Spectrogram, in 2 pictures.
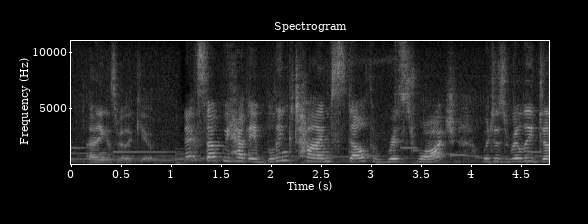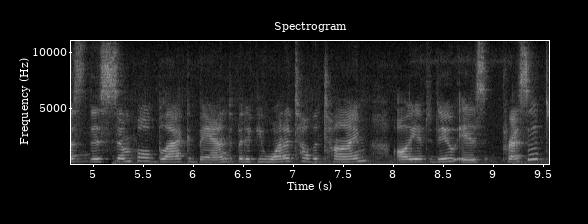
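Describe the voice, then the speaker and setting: Against music in the background, a woman with a high pitch speaks at a moderate pace with ordinary pitch variation. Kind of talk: casual talk to camera.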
